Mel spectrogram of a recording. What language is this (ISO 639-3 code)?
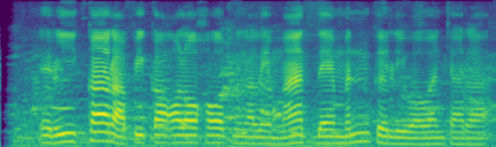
sun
